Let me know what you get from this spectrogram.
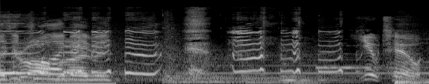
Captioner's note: sobbing continues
